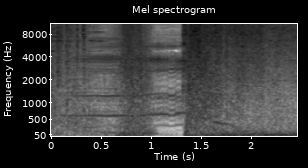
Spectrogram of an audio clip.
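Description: A man crashes against a metal wall with a heavy thud.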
